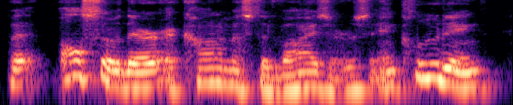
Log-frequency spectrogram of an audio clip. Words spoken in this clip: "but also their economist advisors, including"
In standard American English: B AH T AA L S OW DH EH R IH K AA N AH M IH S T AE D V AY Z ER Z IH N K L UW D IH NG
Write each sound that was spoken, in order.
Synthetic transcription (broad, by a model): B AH T AA L S OW DH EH R IH K AA N AH M IH S T AE D V AY Z ER Z IH N K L UW D IH NG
